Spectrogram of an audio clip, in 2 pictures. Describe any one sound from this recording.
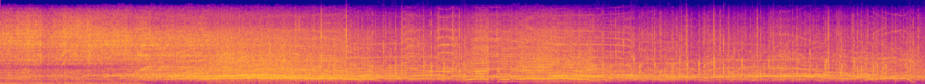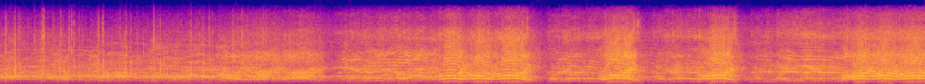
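Many young voices sing together loudly.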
